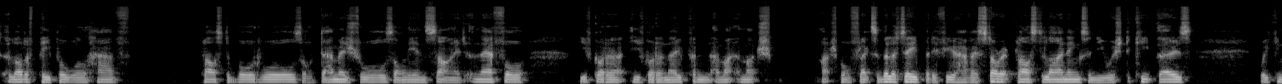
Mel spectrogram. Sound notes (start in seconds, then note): none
